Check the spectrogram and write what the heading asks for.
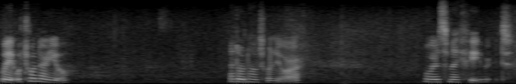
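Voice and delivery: ordinary talk, nothing marked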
